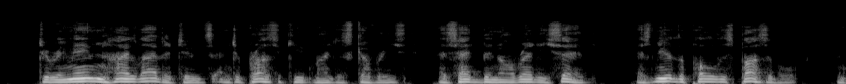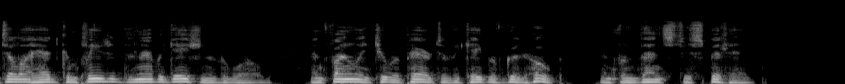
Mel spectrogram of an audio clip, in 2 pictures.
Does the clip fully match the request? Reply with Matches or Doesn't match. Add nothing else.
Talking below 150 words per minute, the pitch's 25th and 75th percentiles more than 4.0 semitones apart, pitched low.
Doesn't match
